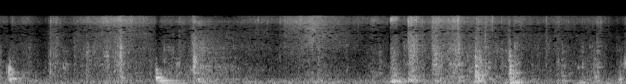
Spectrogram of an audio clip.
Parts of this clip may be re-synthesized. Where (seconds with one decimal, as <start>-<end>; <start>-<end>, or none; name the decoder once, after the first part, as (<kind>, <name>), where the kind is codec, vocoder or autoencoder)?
none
